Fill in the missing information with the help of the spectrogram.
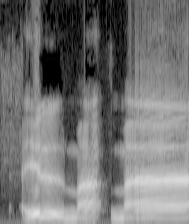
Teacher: Nah, ada 2. Ma yang pertama pendek, yang kedua ya, ma tabi'i panjang.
